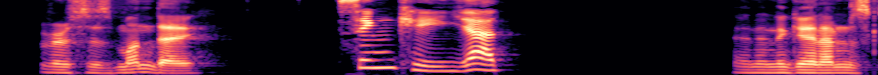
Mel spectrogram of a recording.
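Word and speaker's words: 星期一: So, on the left, we have xīngqīrì versus on the right xīngqīyī And again, with the Google voice we have Sunday. xīngqīrì versus Monday. xīngqīyī And then again, I'm just going to play them one after another.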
